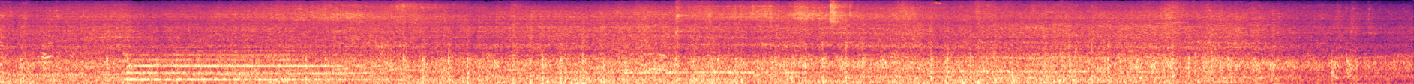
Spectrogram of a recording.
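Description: ICF Medha electric multiple-unit train running past close by, its wheels clattering over the rail joints. A two-tone horn sounds for about two seconds, a little over a second in, and the running noise eases off near the end.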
